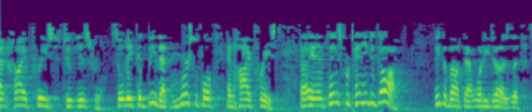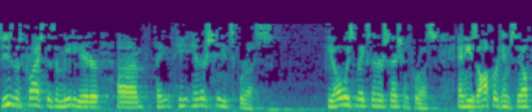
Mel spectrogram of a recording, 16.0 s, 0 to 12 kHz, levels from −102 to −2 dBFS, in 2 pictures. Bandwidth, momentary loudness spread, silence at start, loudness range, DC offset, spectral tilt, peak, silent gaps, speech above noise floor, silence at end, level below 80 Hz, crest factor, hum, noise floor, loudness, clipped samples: 6 kHz; 10 LU; 0 s; 4 LU; under 0.1%; -8 dB/octave; -4 dBFS; none; 26 dB; 0 s; -48 dBFS; 16 dB; none; -45 dBFS; -19 LUFS; under 0.1%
